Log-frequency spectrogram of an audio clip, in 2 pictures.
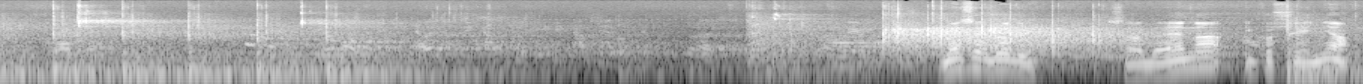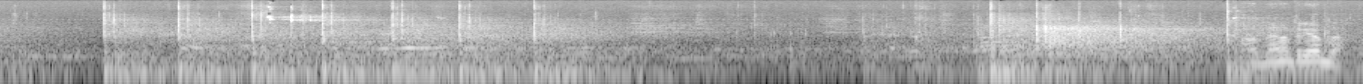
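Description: A basketball bounces on a hard court, echoing in a large empty hall.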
